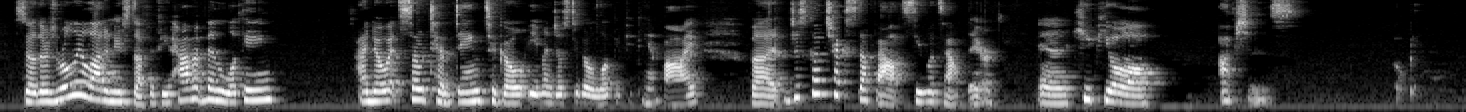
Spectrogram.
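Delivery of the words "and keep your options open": eerie, unsettling, slow, creepy drawn-out voice. Urging viewers to go see what's out there: creepy delivery. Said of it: "I don't know why I said it like that".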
